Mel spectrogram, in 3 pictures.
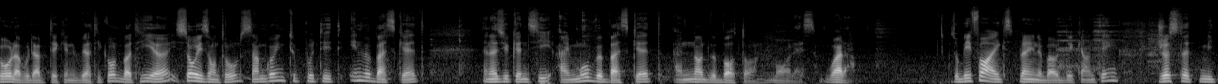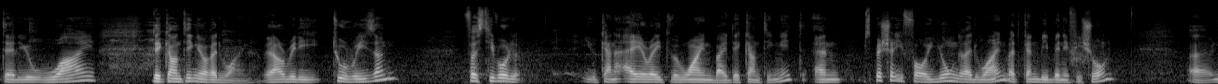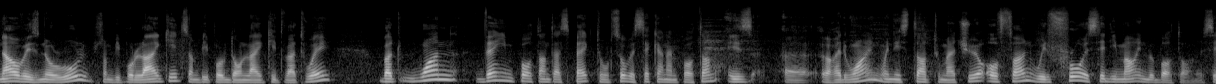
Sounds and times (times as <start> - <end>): Speech: 0.0 - 4.2, 4.8 - 8.6, 9.4 - 16.2, 16.8 - 23.4, 24.1 - 36.5.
